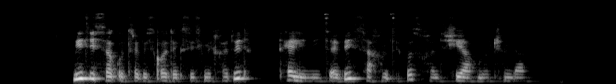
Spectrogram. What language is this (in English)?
Georgian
